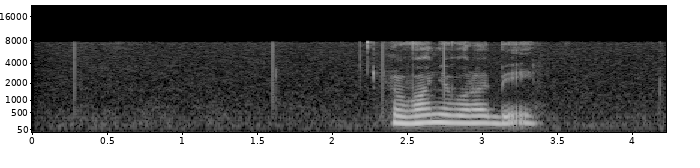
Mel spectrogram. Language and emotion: Russian, neutral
